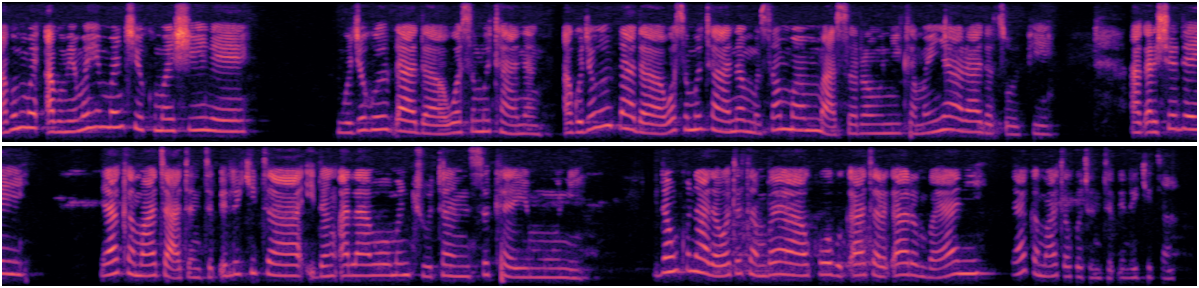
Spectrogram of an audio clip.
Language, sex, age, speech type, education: Hausa, female, 30-45, spontaneous, tertiary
